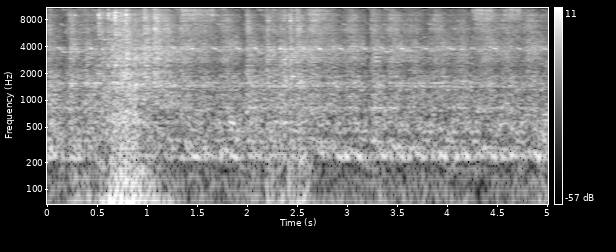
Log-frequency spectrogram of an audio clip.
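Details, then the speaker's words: 1961 VW Beetle barn find, first start after sitting for years: loud raw bark as it catches, then harsh unmuffled rasp, essentially straight pipe with no muffler. "Sounded mean though. Oh, it's like straight pipe, essentially."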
